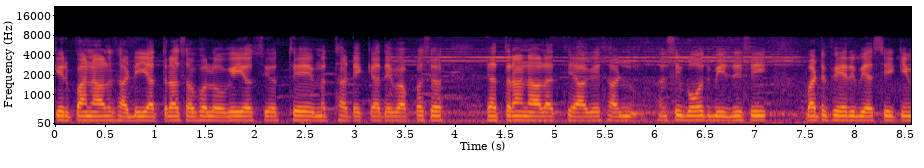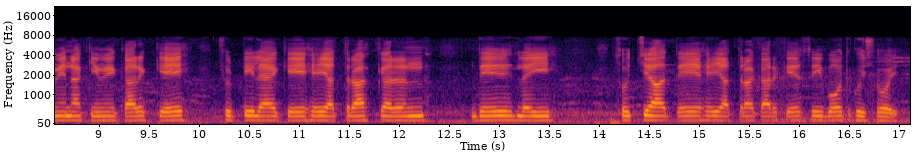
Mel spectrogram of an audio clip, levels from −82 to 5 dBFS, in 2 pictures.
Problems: constant background noise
